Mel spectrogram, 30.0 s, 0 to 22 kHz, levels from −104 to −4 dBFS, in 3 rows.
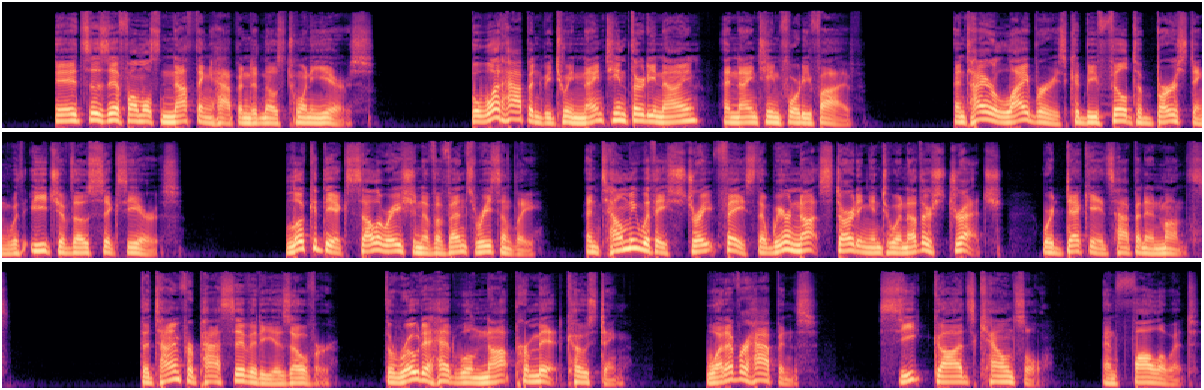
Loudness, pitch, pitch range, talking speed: -15 LUFS, 130 Hz, 115-155 Hz, 155 wpm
